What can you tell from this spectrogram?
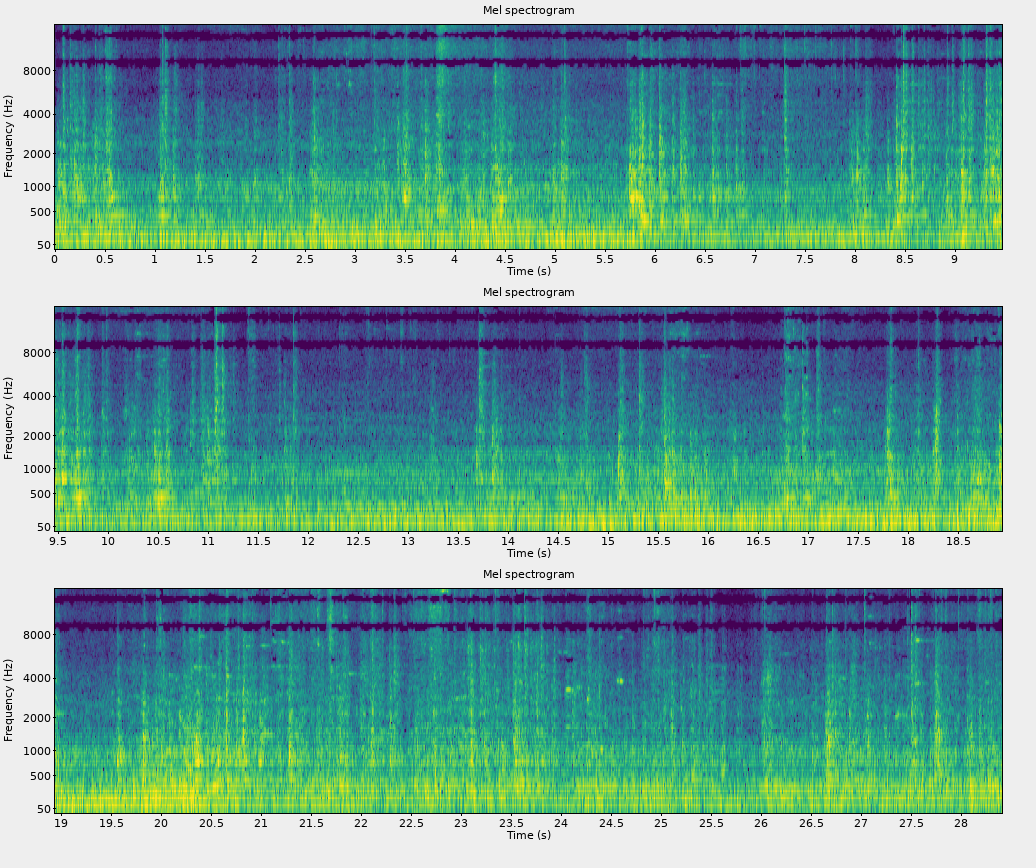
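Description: Hydraulic breaker on a tracked excavator hammering its chisel into a concrete road slab: a continuous run of sharp blows and cracking concrete over the steady running of the excavator's diesel engine.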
